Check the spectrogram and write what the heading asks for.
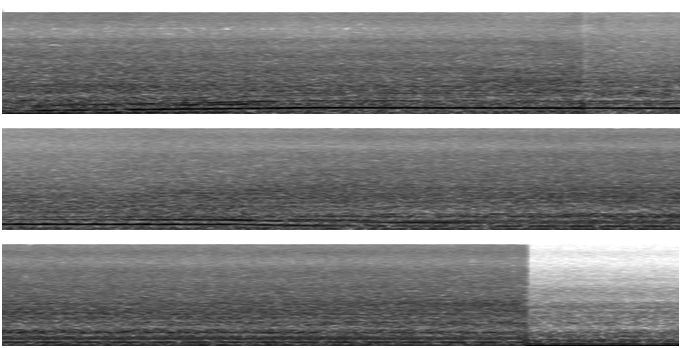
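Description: Diesel engine of an AirMan portable air compressor speeding up as it is switched onto load, holding high for a few seconds, then dropping back to a lower steady speed as the compressor regulates its RPM to air pressure; the engine speed has just been adjusted to cure a low-engine-RPM fault. Near the end the sound abruptly turns duller and deeper.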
